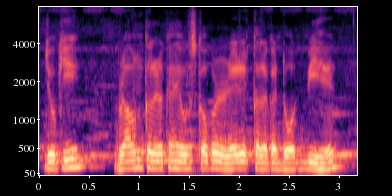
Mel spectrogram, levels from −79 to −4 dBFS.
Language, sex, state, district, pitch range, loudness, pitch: Hindi, male, Arunachal Pradesh, Papum Pare, 125-145 Hz, -12 LUFS, 130 Hz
